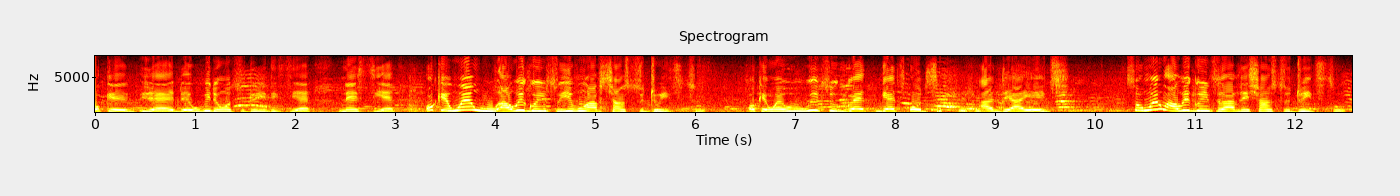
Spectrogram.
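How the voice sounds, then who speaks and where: A woman's voice: high-pitched, animated, normal speed. Hesitant young Nigerian woman on street. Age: young adult. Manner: hesitant, searching for words, many fillers. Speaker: interviewee. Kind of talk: street interview answer. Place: outdoors by a painted wall. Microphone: phone held close by interviewer. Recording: street noise behind.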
